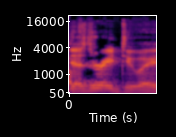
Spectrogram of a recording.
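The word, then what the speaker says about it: Désiré Doué: Desire do. Good play. We'll finish there. Pleasure, lads, as always. I think Desiree Doué is the first player I've pronounced correctly.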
